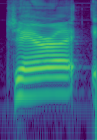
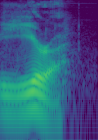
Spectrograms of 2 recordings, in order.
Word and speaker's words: Jera: J-E-R-A? Jera? – I've always heard that pronounced Yera.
